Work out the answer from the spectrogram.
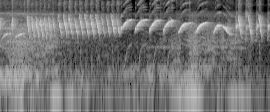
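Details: Red siskin song meant for training other birds: a dense high buzzy trill followed by a run of six looping, upslurred whistled notes, then more chattering twitters.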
